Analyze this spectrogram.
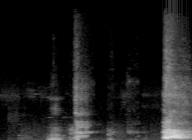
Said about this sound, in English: Whoa. That sounds, sounds like a big dog.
